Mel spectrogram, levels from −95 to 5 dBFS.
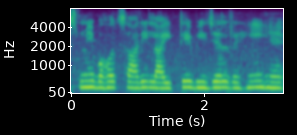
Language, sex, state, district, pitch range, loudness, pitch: Hindi, female, Uttar Pradesh, Lucknow, 200-215 Hz, -15 LUFS, 210 Hz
